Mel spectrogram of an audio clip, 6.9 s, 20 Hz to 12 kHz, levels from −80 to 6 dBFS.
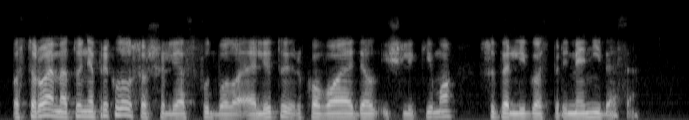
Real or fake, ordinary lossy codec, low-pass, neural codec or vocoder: real; Opus, 24 kbps; 7.2 kHz; none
